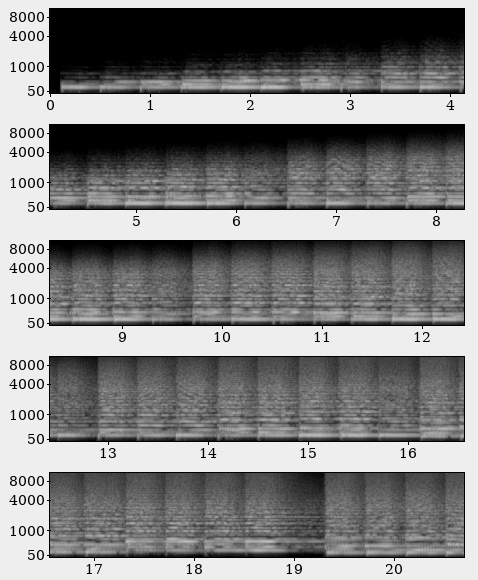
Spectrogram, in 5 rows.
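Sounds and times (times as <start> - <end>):
vintage Roland SRX synth keyboards: 0.0 - 20.6.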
